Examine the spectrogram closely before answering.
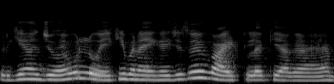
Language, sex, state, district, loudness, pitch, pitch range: Hindi, female, Bihar, Sitamarhi, -28 LUFS, 215 Hz, 205-240 Hz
